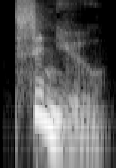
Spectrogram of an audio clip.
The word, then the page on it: sinew: British English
